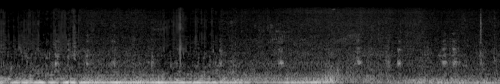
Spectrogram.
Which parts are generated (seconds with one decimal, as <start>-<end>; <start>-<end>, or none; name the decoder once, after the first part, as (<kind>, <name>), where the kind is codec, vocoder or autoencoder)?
0.0-0.8 (vocoder, BigVGAN v2); 1.6-2.2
